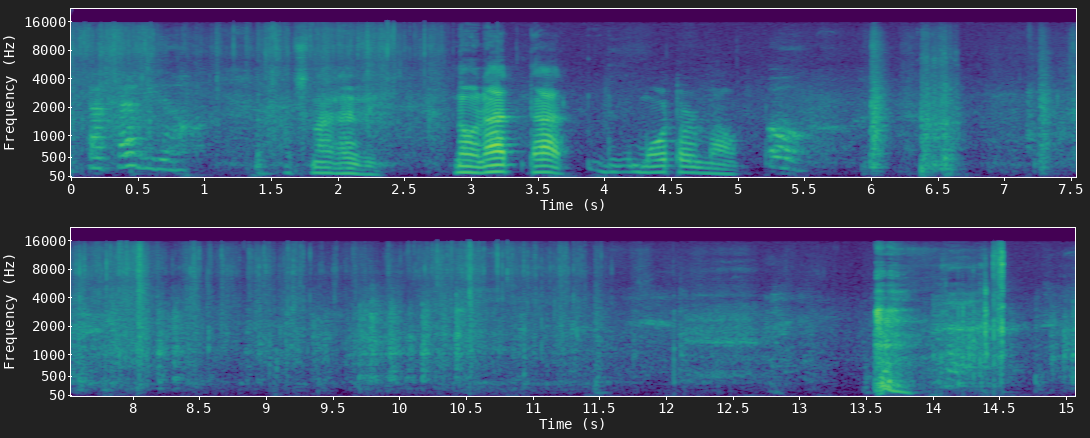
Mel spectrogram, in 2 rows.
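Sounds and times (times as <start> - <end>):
plastic bag crinkling: 0.0 - 3.1, 7.3 - 12.0.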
